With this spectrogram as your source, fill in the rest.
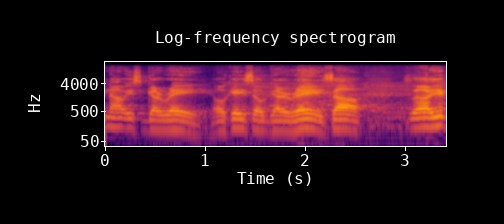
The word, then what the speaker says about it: Garay: Garre so that's how they pronounce it here in the Philippines but since I live now in the US for 21 years my last name now is Garre okay so Garre so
